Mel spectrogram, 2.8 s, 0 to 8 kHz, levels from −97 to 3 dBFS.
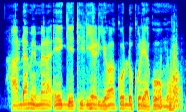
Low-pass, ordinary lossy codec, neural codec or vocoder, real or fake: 7.2 kHz; none; codec, 16 kHz, 16 kbps, FreqCodec, larger model; fake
